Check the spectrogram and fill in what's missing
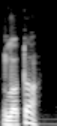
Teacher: When the L in Lithuanian is followed by an A or an O, it does resemble the English L and is called a hard L.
